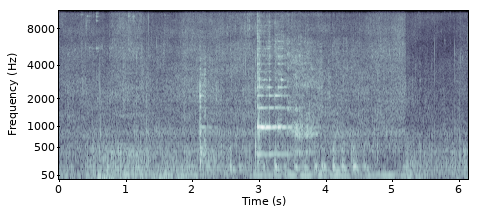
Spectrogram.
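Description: Chopped onions, green chillies and spring-onion greens sizzling in hot oil in a large aluminium pot, stirred with a metal ladle. The ladle clinks against the pot twice, about two and three seconds in, the second clink the loudest and ringing briefly.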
